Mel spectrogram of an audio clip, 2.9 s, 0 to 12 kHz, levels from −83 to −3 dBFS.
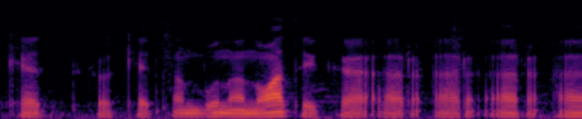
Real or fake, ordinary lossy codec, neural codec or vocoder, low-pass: real; MP3, 32 kbps; none; 7.2 kHz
